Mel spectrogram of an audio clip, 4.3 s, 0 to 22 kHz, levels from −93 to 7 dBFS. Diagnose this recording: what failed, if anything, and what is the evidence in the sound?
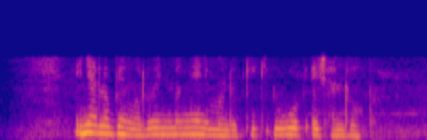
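The codec stage is at fault, likely Opus compression in its CELT mode at a rate consistent with about 12 kbps. Throughout, nothing remains above 4.5 kHz, and the speech sounds heavily grainy and rough, because starved bands are filled with noise instead of real detail.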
